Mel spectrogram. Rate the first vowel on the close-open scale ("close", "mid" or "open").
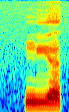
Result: close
